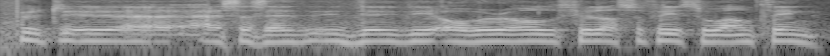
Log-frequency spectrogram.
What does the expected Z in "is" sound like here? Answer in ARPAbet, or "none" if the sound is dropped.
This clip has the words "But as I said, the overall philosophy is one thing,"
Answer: S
